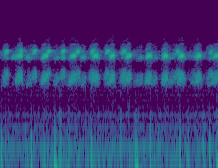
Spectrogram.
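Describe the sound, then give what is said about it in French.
A tree frog calls in a fast, steady series of loud, rasping pulses, repeating about four times a second, clear with no voices. “Et puis alors, on termine avec la rainette qui est un peu notre cigale à nous. C'est ça, elle a un chant très puissant elle aussi parce qu'elle elle se fait entendre à un kilomètre.”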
